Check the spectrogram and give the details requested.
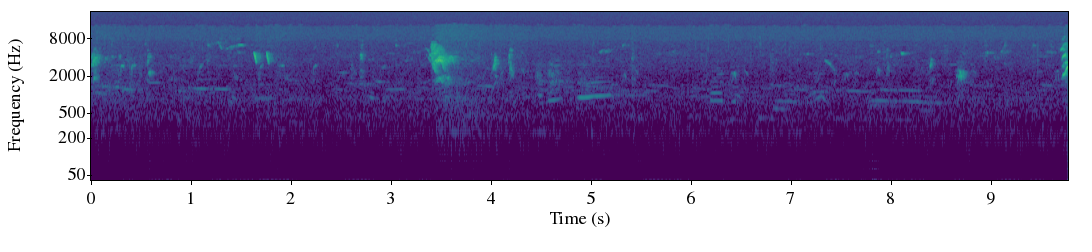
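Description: Faint outdoor quiet with small birds chirping here and there in short, scattered calls, the loudest about three and a half seconds in and again near the end.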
